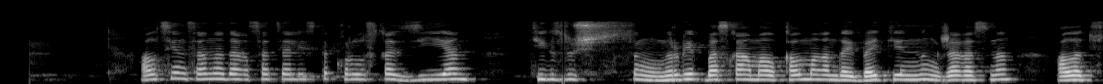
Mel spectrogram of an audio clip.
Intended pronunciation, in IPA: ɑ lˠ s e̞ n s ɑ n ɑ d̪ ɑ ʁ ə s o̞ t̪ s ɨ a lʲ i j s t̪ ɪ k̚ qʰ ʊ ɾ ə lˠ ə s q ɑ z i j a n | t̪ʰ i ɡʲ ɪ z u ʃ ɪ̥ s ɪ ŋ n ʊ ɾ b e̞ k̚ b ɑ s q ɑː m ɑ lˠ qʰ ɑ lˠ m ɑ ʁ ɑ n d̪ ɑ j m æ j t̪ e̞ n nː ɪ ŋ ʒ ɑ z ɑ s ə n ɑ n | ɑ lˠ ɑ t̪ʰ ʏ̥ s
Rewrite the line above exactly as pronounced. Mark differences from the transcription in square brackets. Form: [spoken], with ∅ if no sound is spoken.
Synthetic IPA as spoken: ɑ lˠ s e̞ n s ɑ n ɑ d̪ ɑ ʁ ə s o̞ t̪ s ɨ a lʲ i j s t̪ ɪ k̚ qʰ ʊ ɾ ə lˠ ə s q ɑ z i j [ɑ] n | t̪ʰ i ɡʲ ɪ z u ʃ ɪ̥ s ɪ ŋ n ʊ ɾ b e̞ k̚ b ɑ s q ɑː m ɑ lˠ qʰ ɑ lˠ m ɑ ʁ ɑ n d̪ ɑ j [b] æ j t̪ e̞ n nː ɪ ŋ ʒ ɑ [ʁ] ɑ s ə n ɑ n | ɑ lˠ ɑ t̪ʰ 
